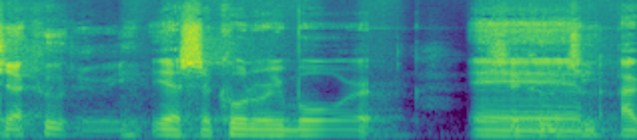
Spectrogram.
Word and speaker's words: charcuterie: I got a shake coochie board. Whatever, that ain't the right way to say it. Charcuterie.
